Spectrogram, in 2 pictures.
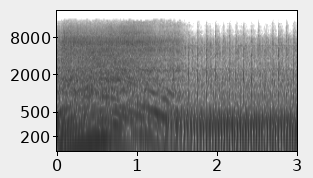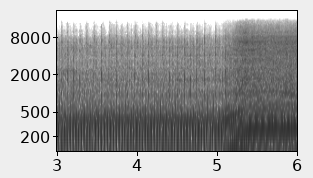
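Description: Two-stroke gas chainsaw revved up and back down to idle, running steadily at idle for a few seconds, then revved again near the end.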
